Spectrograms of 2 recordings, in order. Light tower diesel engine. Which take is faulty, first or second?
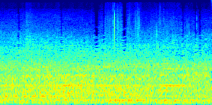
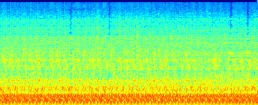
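second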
